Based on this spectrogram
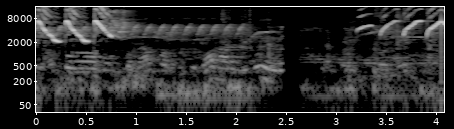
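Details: Canary master song in a unique cengkok style for young canaries: three falling whistles, a rolling run of repeated notes with faint low sounds beneath, a pause, then rising high slurs.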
